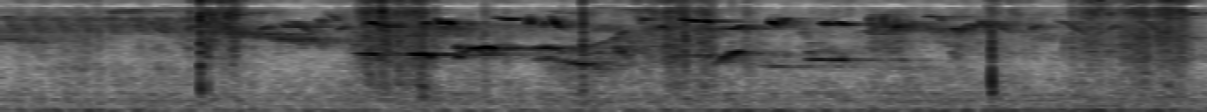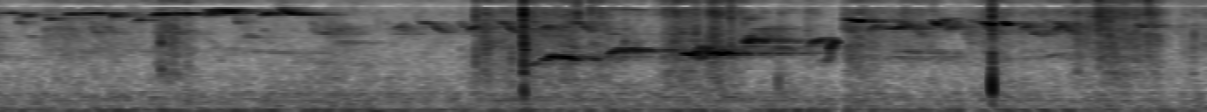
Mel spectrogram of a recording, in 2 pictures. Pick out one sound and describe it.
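Plant stems snap with small clicks.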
